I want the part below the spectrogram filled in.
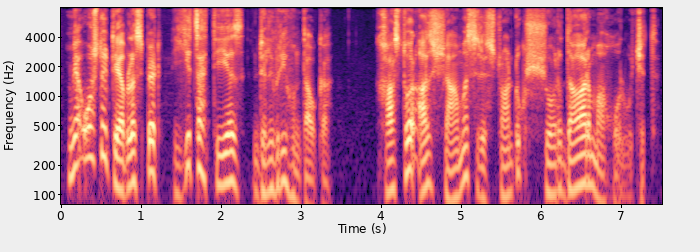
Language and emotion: Kashmiri, surprised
